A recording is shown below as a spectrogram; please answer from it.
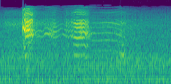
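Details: One of two new kittens, Chilli and Pepper: a sharp, high-pitched mew followed by a softer, wavering second cry, then a faint short squeak, with quiet indoor background.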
